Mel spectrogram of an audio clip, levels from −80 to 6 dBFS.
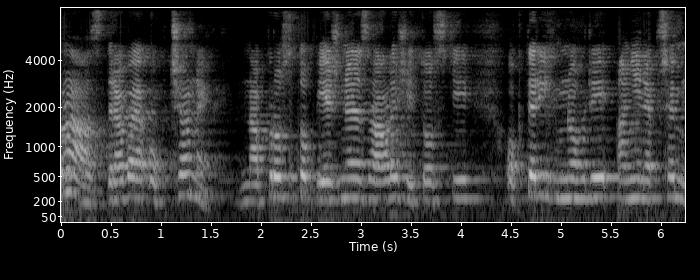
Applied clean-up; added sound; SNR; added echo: neural separator model SepFormer DNS4.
